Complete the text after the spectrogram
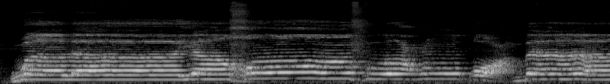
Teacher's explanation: huruf qaf-nya dibaca tafkhim tebal sukun dan wajib untuk diqalqalahkan atau dipantulkan · huruf ain-nya ditekankan keluar dari tenggorokan bagian tengah dhammah 1 harokat.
